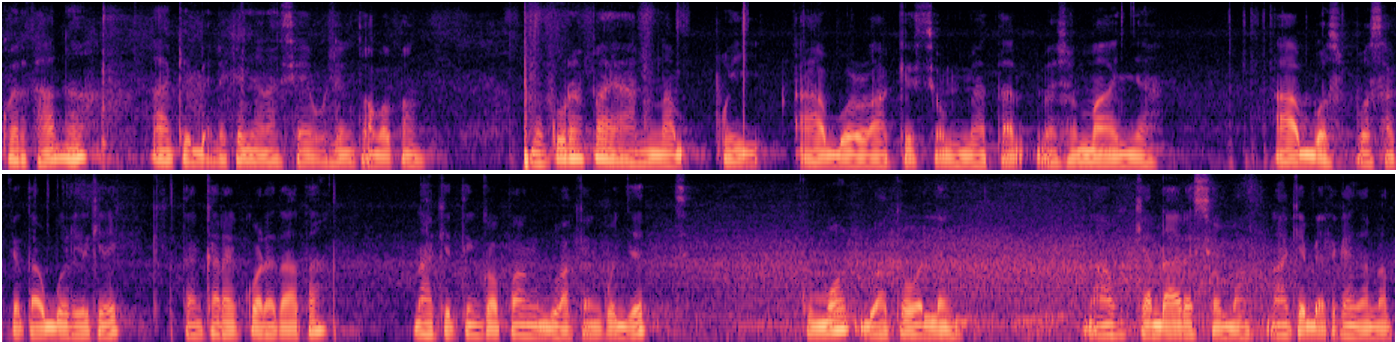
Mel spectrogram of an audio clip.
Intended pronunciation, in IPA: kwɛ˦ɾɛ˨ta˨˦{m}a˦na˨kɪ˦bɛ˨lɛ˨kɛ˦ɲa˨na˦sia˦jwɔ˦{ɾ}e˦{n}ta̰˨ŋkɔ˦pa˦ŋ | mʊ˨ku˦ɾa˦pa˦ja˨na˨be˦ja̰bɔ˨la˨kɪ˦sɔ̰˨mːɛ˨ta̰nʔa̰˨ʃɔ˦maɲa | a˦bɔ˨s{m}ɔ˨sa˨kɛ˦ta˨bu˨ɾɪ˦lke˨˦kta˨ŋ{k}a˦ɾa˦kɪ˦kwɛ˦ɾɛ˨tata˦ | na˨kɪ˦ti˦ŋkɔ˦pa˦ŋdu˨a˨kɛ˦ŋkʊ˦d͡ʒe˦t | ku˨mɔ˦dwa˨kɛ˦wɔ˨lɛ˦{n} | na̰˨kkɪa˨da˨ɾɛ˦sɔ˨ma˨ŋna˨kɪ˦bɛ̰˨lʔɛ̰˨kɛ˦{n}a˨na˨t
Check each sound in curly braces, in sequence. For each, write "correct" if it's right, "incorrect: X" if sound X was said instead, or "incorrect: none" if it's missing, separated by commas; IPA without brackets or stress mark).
incorrect: n, incorrect: l, incorrect: ŋ, incorrect: b, correct, incorrect: ŋ, incorrect: ɲ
